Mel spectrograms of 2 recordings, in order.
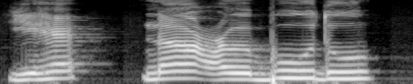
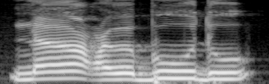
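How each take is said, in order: First: نعبدو said slowly with a clear ain from the throat; correct ain. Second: نعبدو said slowly without the ain sound; wrong pronunciation. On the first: Teacher showing students the correct ain. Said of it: "عین کی آواز ضرور نکالنی ہے". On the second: Teacher showing the common mistake, slowly. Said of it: "عین کی آواز نہیں نکالتے". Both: Shown as a demonstration.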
